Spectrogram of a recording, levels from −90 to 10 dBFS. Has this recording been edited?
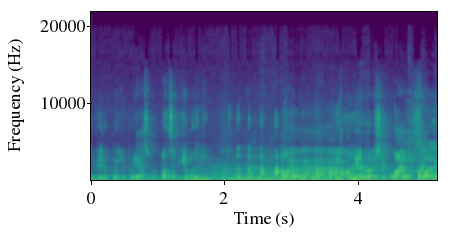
no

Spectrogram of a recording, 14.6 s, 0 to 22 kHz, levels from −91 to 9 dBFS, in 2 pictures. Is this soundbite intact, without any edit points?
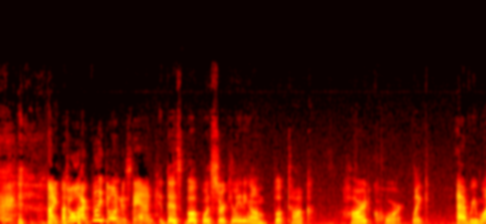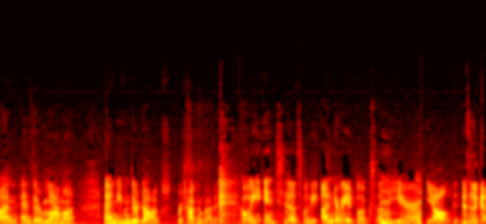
no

